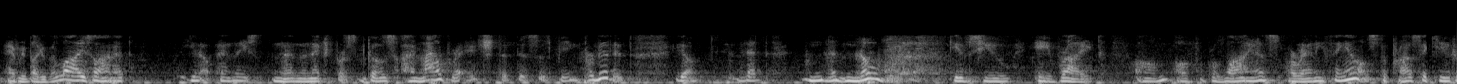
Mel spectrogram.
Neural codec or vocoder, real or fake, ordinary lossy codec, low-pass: vocoder, 44.1 kHz, 80 mel bands, Vocos; fake; AAC, 16 kbps; 7.2 kHz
